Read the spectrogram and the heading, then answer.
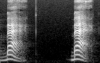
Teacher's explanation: Pode ser que você não ouça esse k, k no final, tá? Às vezes soa back, back.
